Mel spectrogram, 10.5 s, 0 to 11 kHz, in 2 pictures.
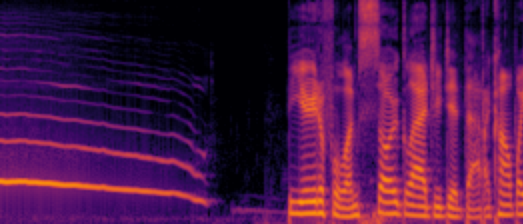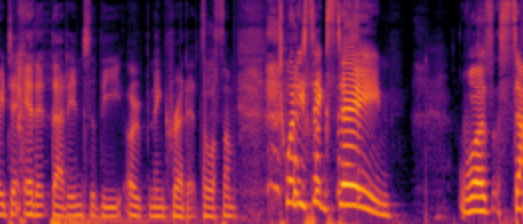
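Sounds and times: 
person imitating a wolf howl: 0.0 - 2.2
speech: 2.9 - 10.4.

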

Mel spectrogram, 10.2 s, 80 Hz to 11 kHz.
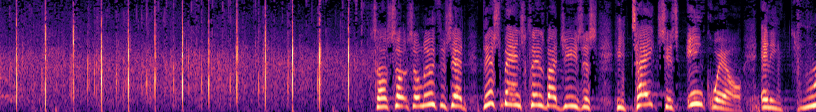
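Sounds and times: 
roomful of people applauding: 0.0 - 4.9
speech: 4.7 - 10.2.

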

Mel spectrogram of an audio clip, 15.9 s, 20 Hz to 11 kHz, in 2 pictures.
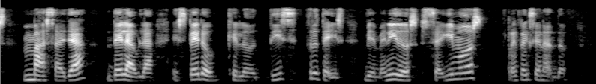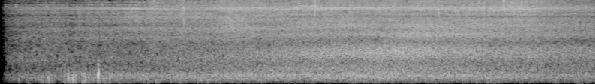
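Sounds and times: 
speech: 0.0 - 8.3
steady sea waves washing in a broadband roar: 8.0 - 15.8.

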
